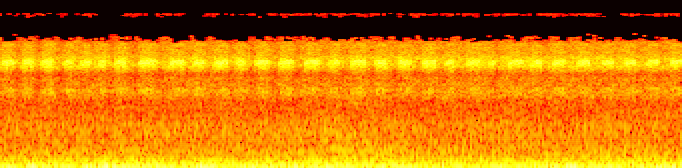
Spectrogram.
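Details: A high, pulsing cicada chorus in an Italian park, throbbing rhythmically and without pause, accompanied by low wind buffeting.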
